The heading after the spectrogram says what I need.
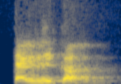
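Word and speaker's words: Tanganyika: टैंगनिका। ए इसमें क्या है बेटा? साइलेंट है। ए बेटा क्या है? साइलेंट है।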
